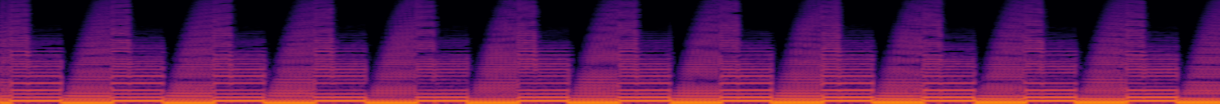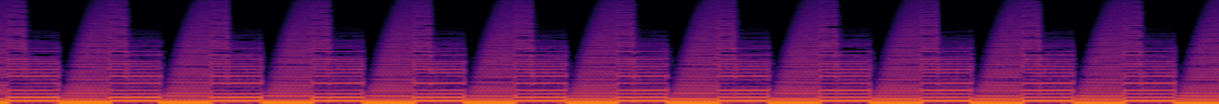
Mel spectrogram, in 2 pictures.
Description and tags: analogue synthesizer (Realistic Moog) produces rhythmic loop.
